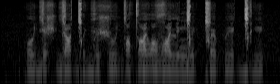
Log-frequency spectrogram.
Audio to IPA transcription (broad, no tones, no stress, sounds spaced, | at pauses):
p o ɟ æ ʃ ɟ ɑ ɡ͡ǀ ø ɡʲ o ʃ u ɟ i tˤ y lʲ u zˤ ɯ lʲ ø ŋ͡ǀ i ǀ ø p i e̯ ɡ͡ǀ i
